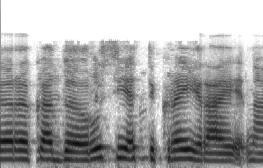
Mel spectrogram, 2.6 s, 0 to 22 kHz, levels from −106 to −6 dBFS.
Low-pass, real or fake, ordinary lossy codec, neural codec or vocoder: 7.2 kHz; real; Opus, 24 kbps; none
